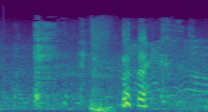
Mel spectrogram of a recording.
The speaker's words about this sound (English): Somebody brought me chips and I just ate a whole bunch of them. So I'm coughing.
